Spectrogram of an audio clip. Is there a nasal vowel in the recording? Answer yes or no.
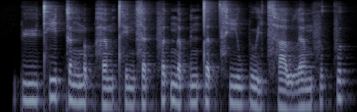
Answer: no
